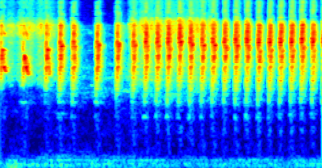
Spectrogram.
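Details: Rapid pulsed song of a grey-cheeked bulbul in ngebren style, clear and continuous, for training other birds: about six harsh notes a second, evenly repeated over a faint low hum.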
